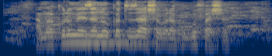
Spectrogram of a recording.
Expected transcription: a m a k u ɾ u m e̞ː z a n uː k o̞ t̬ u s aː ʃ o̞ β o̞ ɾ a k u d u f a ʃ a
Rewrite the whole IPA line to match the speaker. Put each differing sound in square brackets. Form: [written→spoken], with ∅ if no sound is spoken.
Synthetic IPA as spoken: a m a k u ɾ u m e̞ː z a n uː k o̞ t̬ u [s→z] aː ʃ o̞ β o̞ ɾ a k u [d→ɡ] u f a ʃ a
